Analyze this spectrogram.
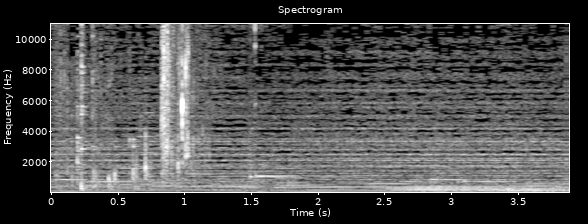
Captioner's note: brick clacks; cement squelches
